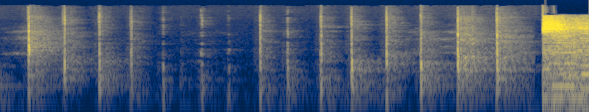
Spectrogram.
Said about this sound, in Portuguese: Bate palma aí, gente.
